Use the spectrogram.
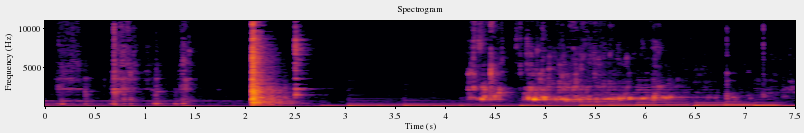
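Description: Water poured into a glass for a raw mango aam panna drink, splashing and trickling near the microphone alongside clinks of glass and ice and a sharp knock.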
